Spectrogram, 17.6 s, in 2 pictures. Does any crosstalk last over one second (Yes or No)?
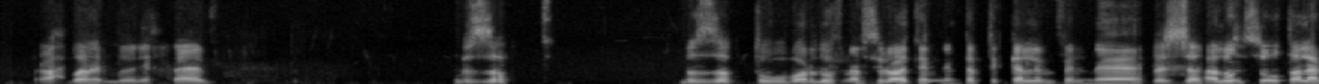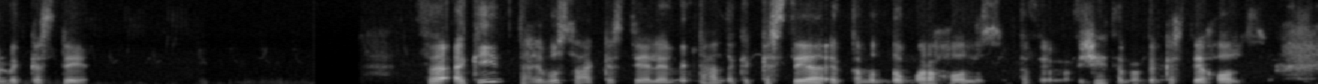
No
